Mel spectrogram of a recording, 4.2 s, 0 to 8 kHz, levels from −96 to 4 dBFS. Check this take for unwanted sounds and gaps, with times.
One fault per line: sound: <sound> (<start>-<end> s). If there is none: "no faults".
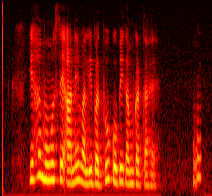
sound: laugh (3.9-4.0 s)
